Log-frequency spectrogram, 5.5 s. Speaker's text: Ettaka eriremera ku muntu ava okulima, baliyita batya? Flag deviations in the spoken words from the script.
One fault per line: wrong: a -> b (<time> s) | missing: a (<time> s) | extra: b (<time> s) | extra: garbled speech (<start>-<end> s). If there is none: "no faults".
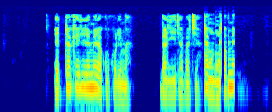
missing: muntu ava (2.1 s)
extra: garbled speech (4.1-4.7 s)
